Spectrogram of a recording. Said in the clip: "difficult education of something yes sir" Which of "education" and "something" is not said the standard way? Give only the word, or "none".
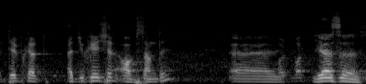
something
